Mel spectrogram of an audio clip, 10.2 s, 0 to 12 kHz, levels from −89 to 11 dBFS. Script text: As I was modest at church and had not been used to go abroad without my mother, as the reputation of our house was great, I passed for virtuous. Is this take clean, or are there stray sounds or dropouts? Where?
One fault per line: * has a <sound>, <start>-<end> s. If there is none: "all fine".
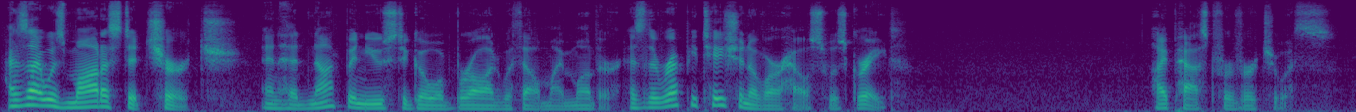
all fine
